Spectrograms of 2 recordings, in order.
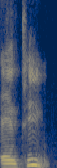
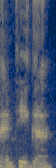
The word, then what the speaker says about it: Antigua: my whole life I was calling it Antigua. Oh no, it's Antigua. That U is silent.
